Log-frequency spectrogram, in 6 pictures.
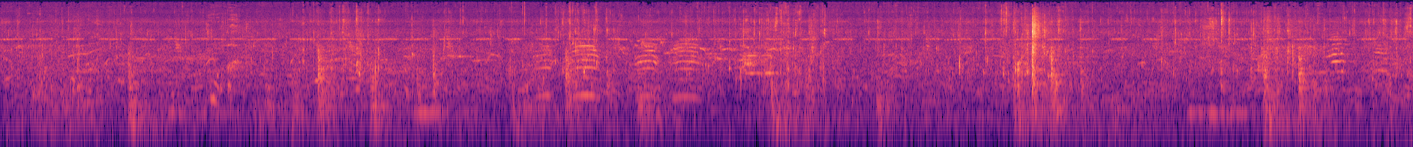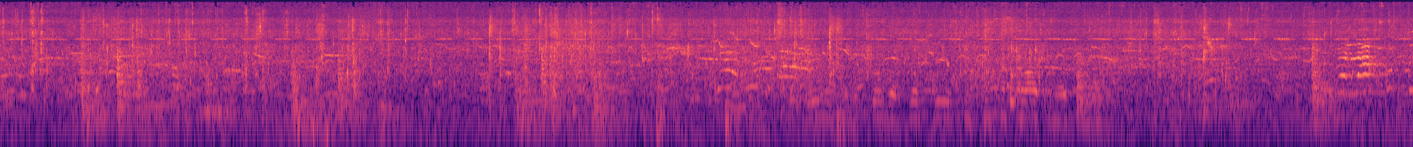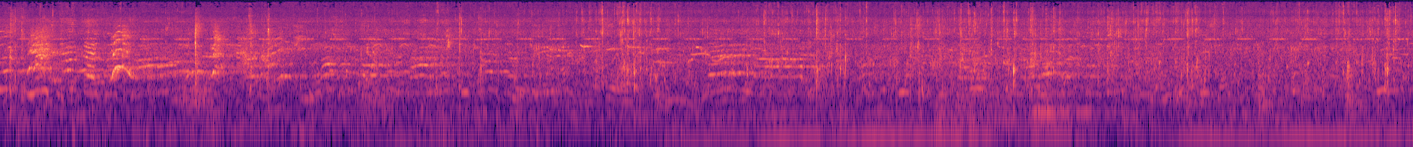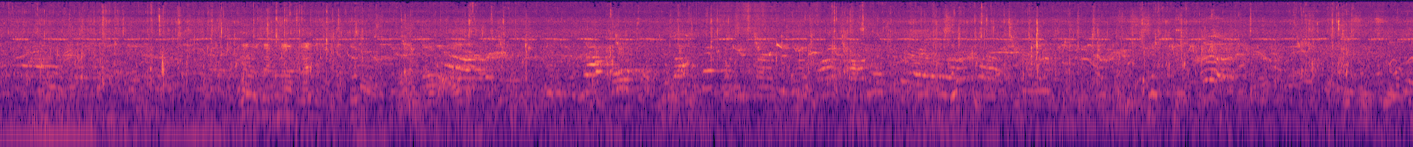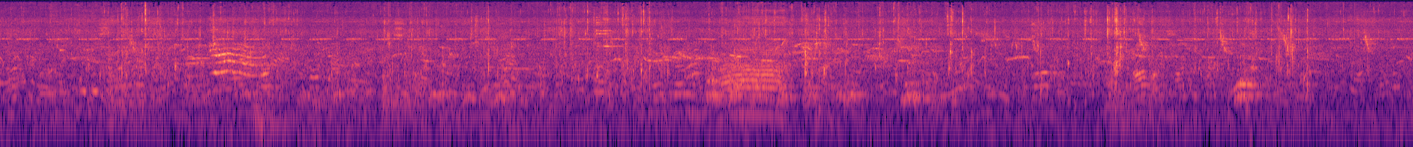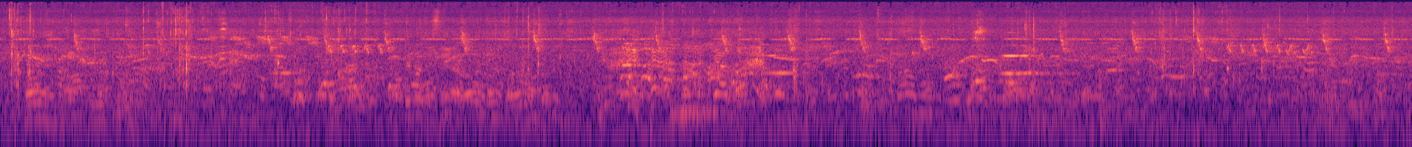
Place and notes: ambience at river Drava, lovely place, early sunday evening.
